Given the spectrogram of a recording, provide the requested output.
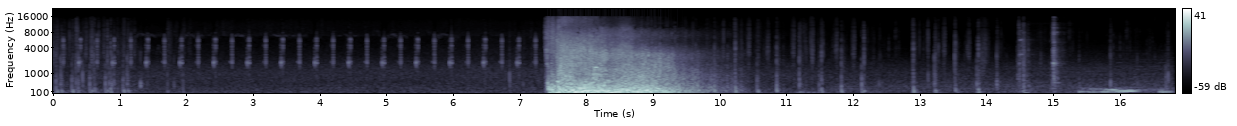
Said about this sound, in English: Want me to blow it up? Just gotta set the fuse.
